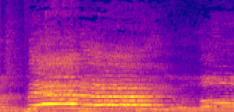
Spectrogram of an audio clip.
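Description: A man singing one long, loud held note into a microphone, with his acoustic guitar ringing underneath; the note starts about a third of a second in and fades near the end.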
